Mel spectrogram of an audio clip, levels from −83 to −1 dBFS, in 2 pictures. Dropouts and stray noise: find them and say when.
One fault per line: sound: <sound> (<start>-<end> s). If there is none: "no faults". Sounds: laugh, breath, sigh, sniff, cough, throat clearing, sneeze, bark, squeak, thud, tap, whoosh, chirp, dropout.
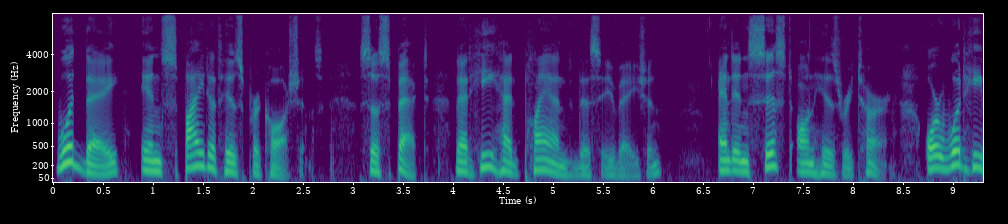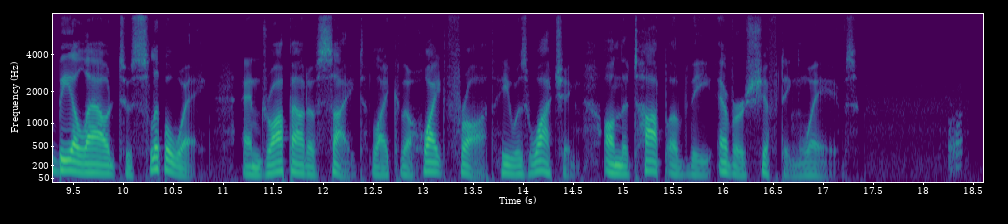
sound: laugh (18.3-18.4 s)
